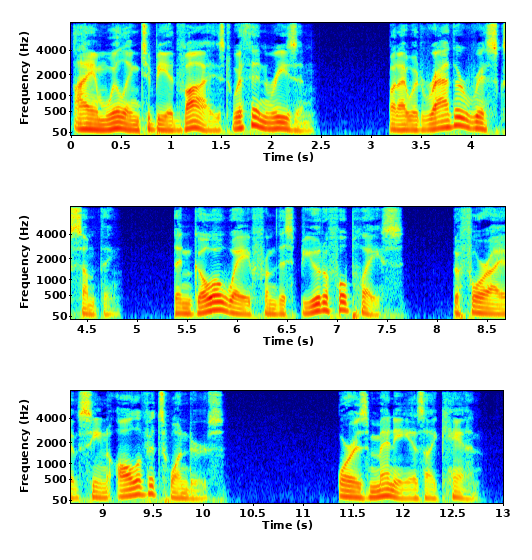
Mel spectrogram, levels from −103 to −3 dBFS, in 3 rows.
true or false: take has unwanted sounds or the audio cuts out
false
